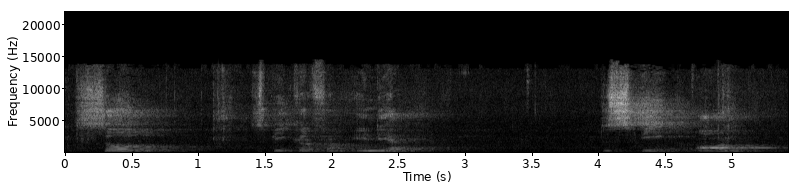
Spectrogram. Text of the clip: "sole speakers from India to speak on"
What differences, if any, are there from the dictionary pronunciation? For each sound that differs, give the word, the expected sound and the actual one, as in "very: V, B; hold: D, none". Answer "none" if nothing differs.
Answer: speakers: Z, none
